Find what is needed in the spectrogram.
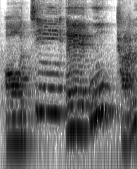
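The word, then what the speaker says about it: Triệu Đà: 자, 사실은 이 국가를 세운 사람이 누구냐면 자, 인물은 찌에우다라는 사람입니다. 이게 이제 한자 발음으로는 조타라 발음하는 사람이에요. 찌에우가 조, 다가 타로 번역되는 글자인데 자, 찌에우다가 왜 중요한 사람이냐면 시기를 보시길 바랍니다.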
